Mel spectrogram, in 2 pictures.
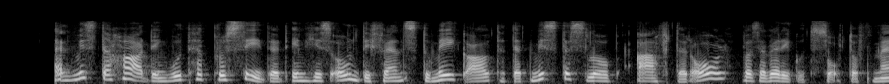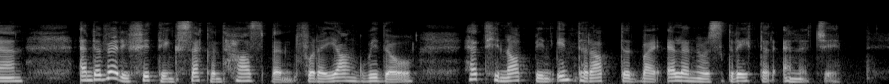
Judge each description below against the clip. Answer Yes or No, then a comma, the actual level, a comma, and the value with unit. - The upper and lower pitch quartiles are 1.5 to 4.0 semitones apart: No, wide, 5.6 semitones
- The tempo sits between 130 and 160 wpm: Yes, average, 150 wpm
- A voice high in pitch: No, medium, 165 Hz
